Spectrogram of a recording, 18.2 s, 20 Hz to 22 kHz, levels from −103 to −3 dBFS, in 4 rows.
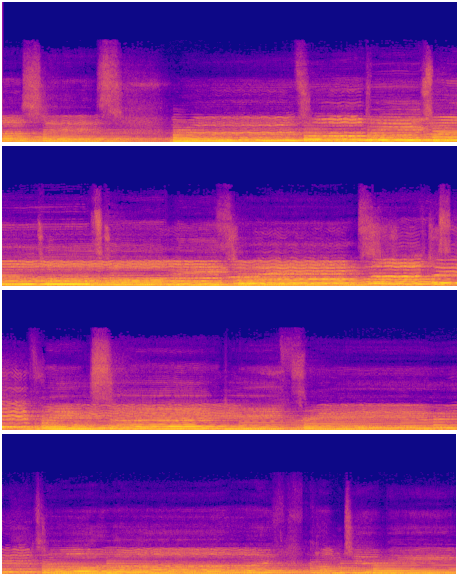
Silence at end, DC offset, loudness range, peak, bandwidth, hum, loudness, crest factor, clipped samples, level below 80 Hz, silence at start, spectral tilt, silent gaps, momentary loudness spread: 0 s; under 0.1%; 6 LU; -2 dBFS; 13.5 kHz; none; -18 LUFS; 16 dB; under 0.1%; -44 dBFS; 0 s; -6.5 dB/octave; none; 9 LU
